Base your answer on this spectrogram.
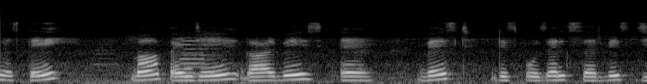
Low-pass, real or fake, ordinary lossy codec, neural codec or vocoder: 7.2 kHz; real; MP3, 48 kbps; none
